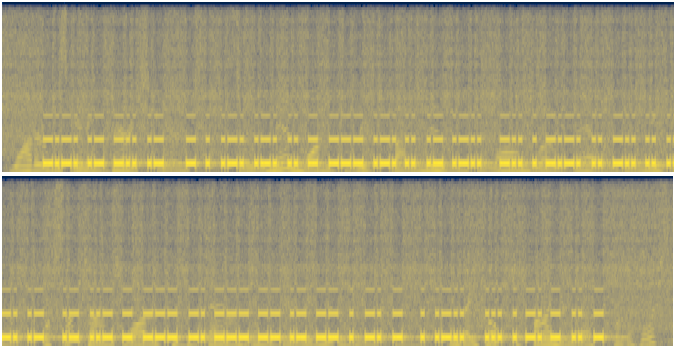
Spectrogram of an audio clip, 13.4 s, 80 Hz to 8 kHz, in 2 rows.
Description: Morse code, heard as a keyed tone, hand-sent with a paddle, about 38 wpm, 550 Hz, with room echo and speech in English. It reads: CADA TERRITORIAL DECIDIRA AUTONOMAMENT EL SENTIT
